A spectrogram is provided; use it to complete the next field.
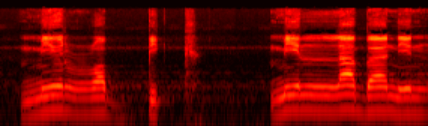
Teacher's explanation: yaitu idgham bilagunnah nun sukun bertemu dengan huruf pertama yaitu roh yang disebutkan dengan Idgham bilagunnah itu tanpa didengungkan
